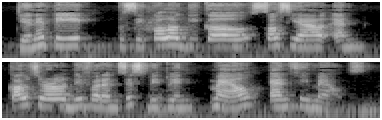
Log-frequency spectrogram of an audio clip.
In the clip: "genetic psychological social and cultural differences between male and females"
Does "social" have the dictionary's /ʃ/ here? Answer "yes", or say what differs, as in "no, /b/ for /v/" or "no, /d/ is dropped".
no, /s/ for /ʃ/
